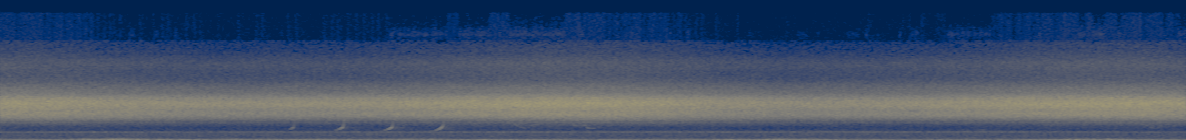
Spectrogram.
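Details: Cicadas give a loud, unbroken, high-pitched hiss that drowns out a mockingbird singing faintly beneath.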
